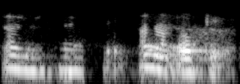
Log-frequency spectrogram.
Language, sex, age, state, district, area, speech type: Tamil, female, 18-30, Tamil Nadu, Chengalpattu, urban, conversation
